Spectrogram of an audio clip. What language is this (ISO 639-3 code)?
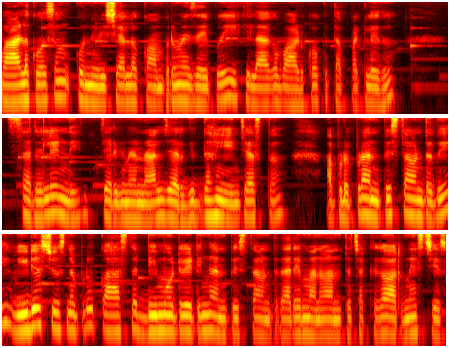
hin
